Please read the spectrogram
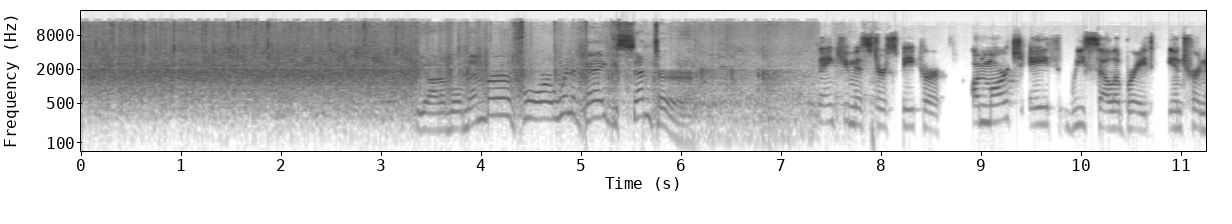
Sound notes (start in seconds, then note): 0.0 applause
